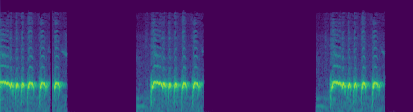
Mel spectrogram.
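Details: A local Zebra Dove in lively song, big-voiced: three phrases of fast, rolling cooing notes, about six to eight pulses each, repeated roughly every two and a half seconds.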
